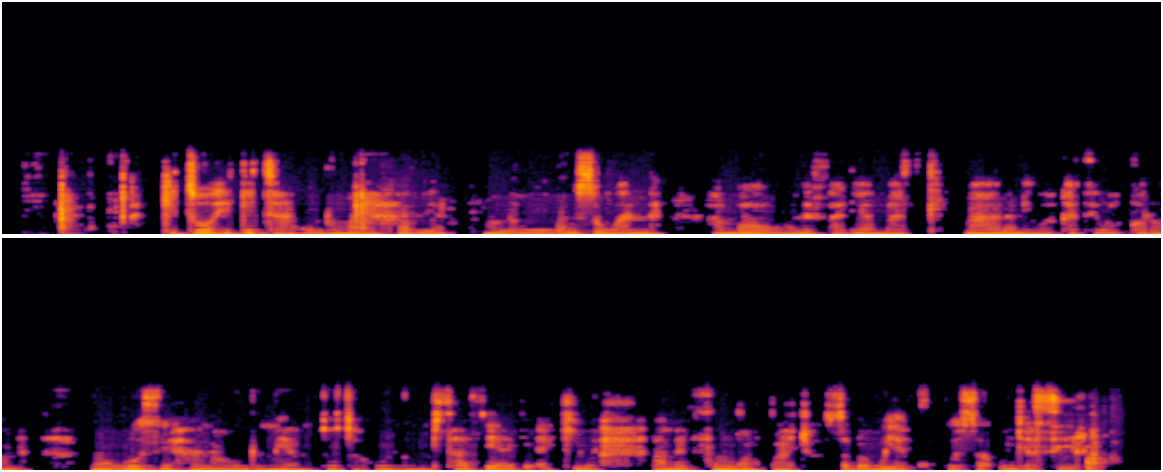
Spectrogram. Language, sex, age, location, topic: Swahili, female, 25-35, Nakuru, health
